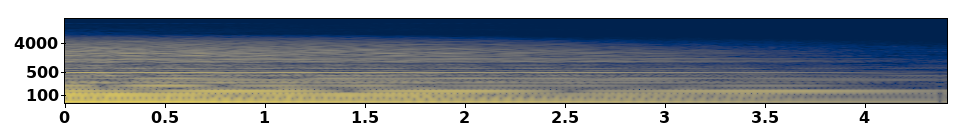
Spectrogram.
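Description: Final chord of a rock song ringing out: distorted electric guitars and bass sustain and fade away steadily, the treble dying first.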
